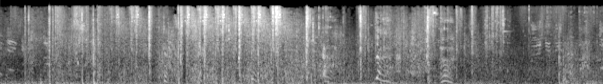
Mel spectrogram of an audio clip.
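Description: Gunfire crackles in rapid bursts nearby.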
